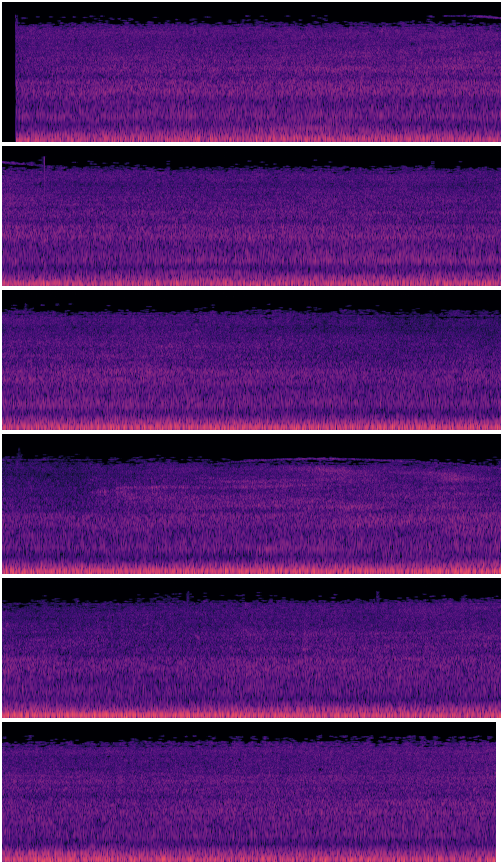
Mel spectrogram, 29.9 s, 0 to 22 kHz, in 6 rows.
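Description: Supercharged 5.4-litre V8 of a 2002 Ford F-150 Harley-Davidson edition idling steadily, a low even hum that swells a little in the middle as the microphone moves around the truck.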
